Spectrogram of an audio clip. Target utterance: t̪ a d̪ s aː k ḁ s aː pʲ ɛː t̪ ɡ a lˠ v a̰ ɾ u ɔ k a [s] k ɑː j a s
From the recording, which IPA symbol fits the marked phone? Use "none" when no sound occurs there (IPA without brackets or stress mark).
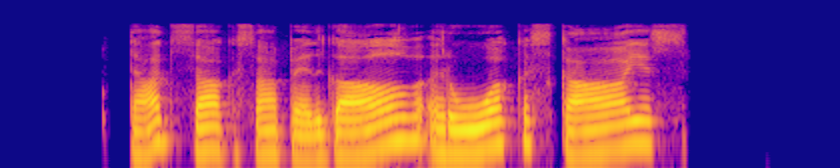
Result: s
